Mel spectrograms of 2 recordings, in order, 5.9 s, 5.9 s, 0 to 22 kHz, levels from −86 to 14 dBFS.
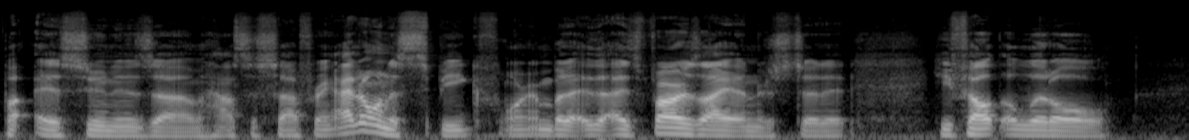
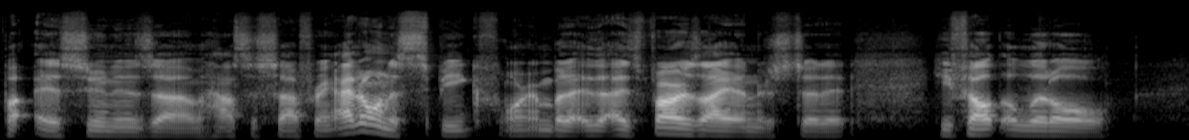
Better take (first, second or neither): first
